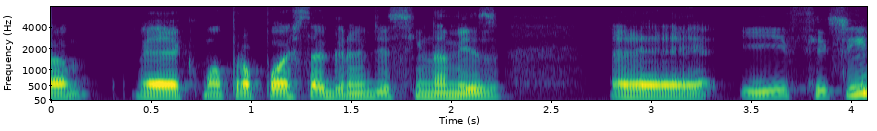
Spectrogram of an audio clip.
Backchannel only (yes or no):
no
